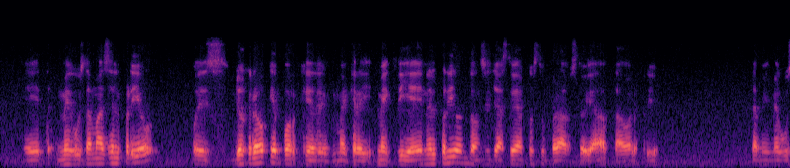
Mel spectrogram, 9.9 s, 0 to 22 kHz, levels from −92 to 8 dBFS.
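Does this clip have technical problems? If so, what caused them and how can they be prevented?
No, there's nothing wrong here; it's speech that came through a normal call setup, with the top end stopping around 8 kHz as you'd expect from the call codec, so there's nothing to fix or prevent.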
